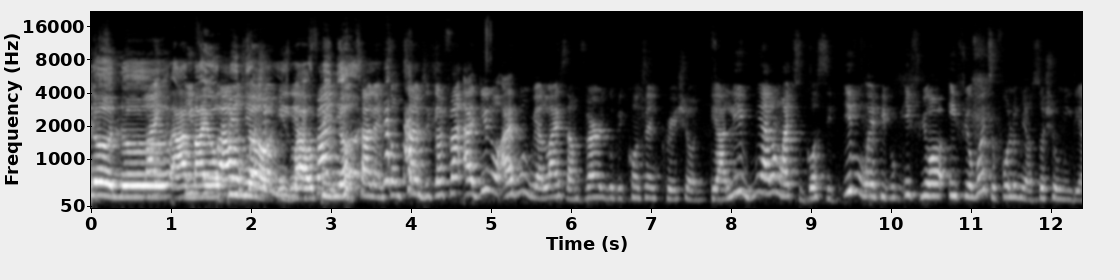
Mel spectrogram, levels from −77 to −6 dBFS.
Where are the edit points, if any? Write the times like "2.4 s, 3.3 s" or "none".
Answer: 7.7 s

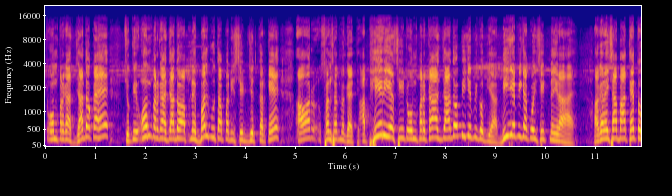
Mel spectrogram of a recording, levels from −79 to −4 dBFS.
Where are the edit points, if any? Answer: 6.3 s

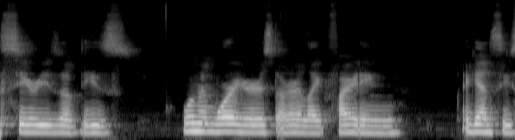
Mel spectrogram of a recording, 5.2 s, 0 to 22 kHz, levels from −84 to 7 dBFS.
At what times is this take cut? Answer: none

